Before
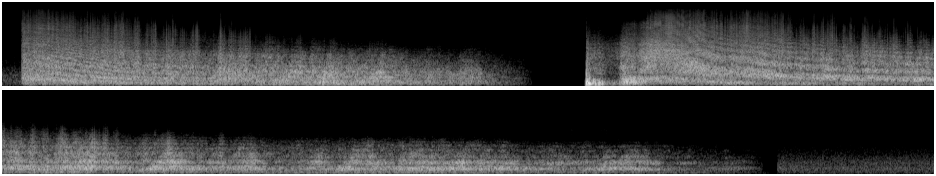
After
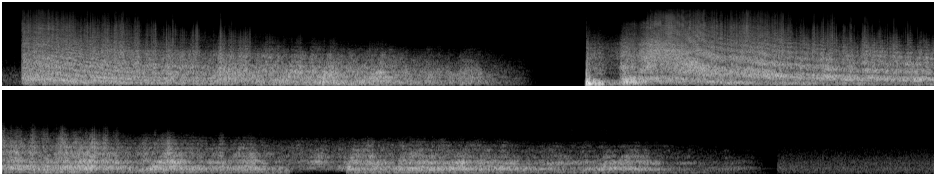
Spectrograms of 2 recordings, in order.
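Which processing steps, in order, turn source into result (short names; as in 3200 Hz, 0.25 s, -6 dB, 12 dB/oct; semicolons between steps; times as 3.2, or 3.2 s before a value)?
12.2–12.77 HPF 490 Hz 12 dB/oct; reverb RT60 0.80 s, pre-delay 7 ms, DRR 14 dB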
